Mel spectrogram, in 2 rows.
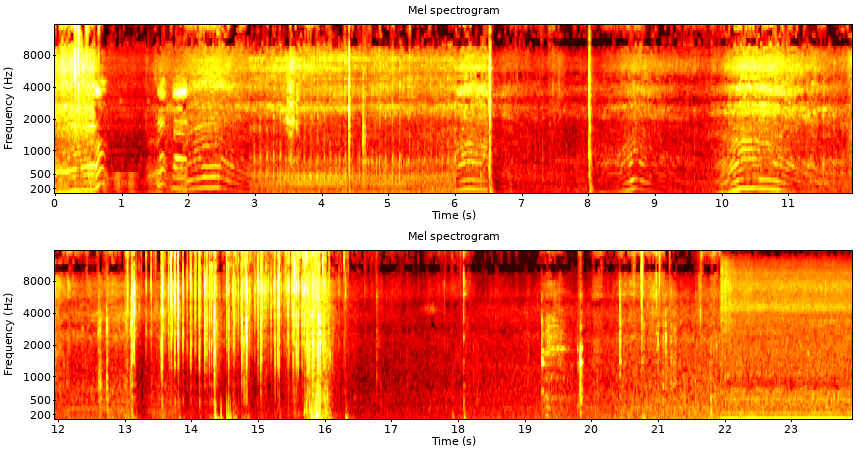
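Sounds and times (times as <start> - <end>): chainsaw revving: 0.0 - 0.7, 1.6 - 13.0
sharp cracks: 12.4 - 16.8.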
